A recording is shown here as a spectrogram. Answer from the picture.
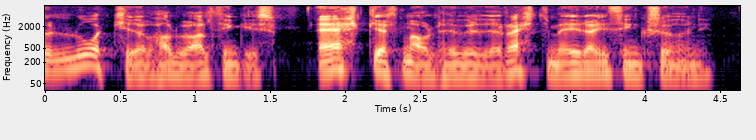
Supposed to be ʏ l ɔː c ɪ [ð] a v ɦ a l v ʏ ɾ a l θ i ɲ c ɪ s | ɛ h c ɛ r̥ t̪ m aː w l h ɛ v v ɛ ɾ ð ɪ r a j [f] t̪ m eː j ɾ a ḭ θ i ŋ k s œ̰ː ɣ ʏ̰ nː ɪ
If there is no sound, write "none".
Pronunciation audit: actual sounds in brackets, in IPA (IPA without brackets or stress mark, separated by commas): ð, h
